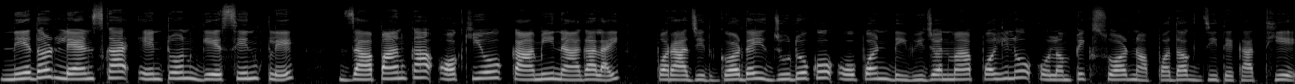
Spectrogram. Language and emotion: Nepali, neutral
